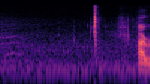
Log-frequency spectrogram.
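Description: A lull with one short, sharp click a little past halfway, then a man's voice begins near the end.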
